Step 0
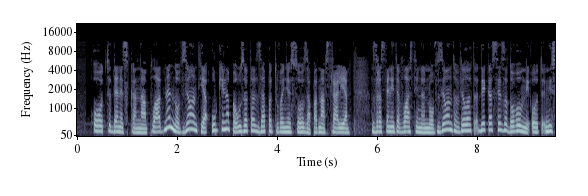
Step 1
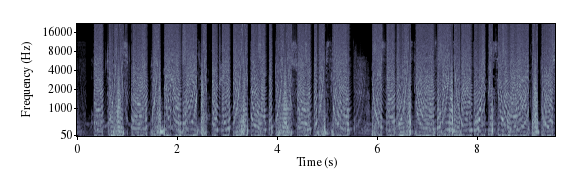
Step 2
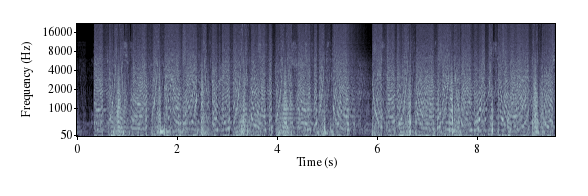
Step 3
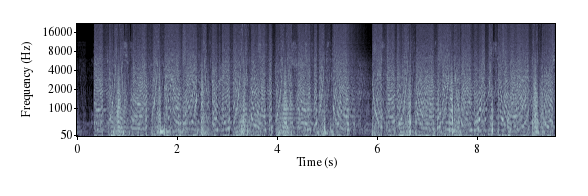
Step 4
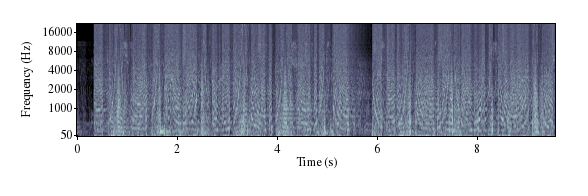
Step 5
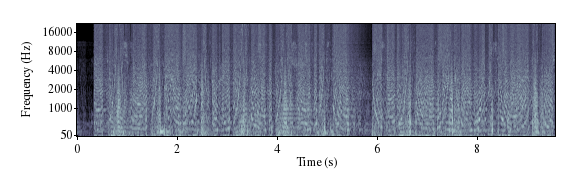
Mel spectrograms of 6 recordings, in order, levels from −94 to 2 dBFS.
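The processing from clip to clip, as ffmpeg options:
ffmpeg -i in.wav -af "aeval=exprs='(mod(29.9*val(0)+1,2)-1)/29.9':channel_layout=same,aphaser=in_gain=1:out_gain=1:delay=4.3:decay=0.69:speed=1.2:type=sinusoidal" out.wav
ffmpeg -i in.wav -filter_complex "[0:a]highshelf=frequency=5100:gain=-8,asplit=2[link_01][link_02];[link_02]aecho=0:1:122|244|366|488:0.316|0.133|0.0558|0.0234[link_03];[link_01][link_03]amix=inputs=2:normalize=0,volume=5.5dB" out.wav
ffmpeg -i in.wav -af anull out.wav
ffmpeg -i in.wav -af "highshelf=frequency=8700:gain=10.5" out.wav
ffmpeg -i in.wav -af "aecho=1:1:235:0.15" out.wav

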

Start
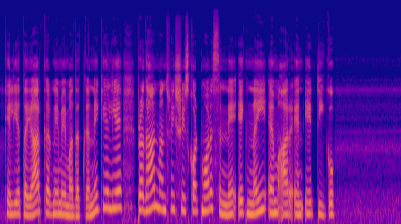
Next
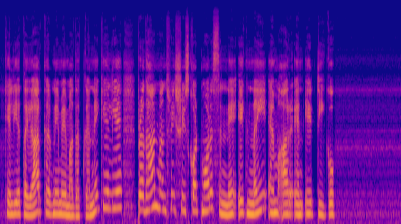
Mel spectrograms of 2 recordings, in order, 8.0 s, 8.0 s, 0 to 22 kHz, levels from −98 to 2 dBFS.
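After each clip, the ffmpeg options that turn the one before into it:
ffmpeg -i in.wav -af "aecho=1:1:5.5:0.94" out.wav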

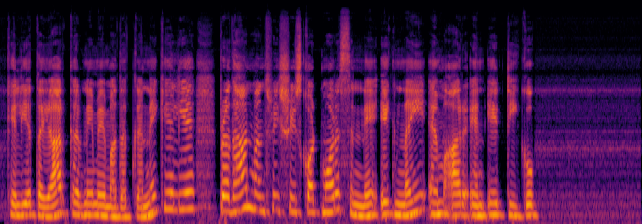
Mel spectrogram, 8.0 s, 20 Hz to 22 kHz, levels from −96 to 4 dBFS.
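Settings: ffmpeg -i in.wav -filter_complex "[0:a]acrossover=split=180[link_01][link_02];[link_01]adelay=50[link_03];[link_03][link_02]amix=inputs=2:normalize=0,volume=6.5dB" out.wav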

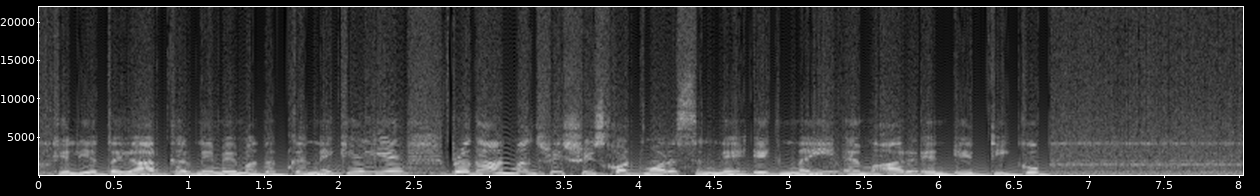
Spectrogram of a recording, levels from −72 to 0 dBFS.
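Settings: ffmpeg -i in.wav -af "aeval=exprs='val(0)+0.5*0.0668*sgn(val(0))':channel_layout=same" out.wav

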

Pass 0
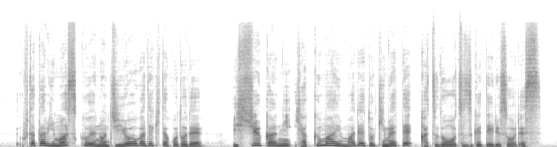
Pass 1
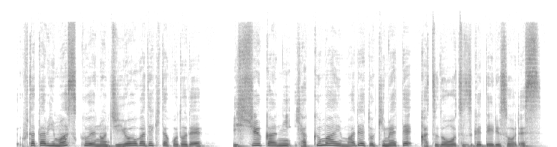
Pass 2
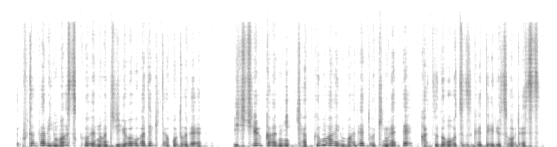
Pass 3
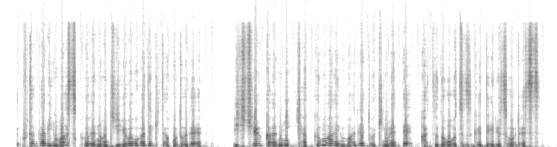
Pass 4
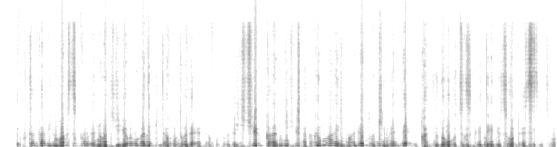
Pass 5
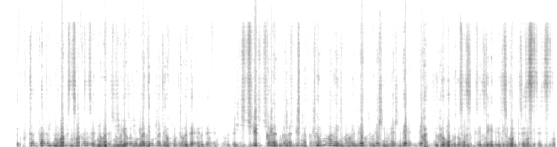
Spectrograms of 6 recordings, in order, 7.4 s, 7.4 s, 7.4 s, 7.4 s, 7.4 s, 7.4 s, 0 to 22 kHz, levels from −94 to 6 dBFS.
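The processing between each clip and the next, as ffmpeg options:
ffmpeg -i in.wav -af "agate=range=-23dB:threshold=-58dB:ratio=16:detection=peak,highshelf=frequency=10000:gain=9.5,bandreject=frequency=50:width_type=h:width=6,bandreject=frequency=100:width_type=h:width=6,bandreject=frequency=150:width_type=h:width=6,bandreject=frequency=200:width_type=h:width=6,volume=-4.5dB" out.wav
ffmpeg -i in.wav -af "aeval=exprs='val(0)*pow(10,-20*(0.5-0.5*cos(2*PI*12*n/s))/20)':channel_layout=same,volume=3.5dB" out.wav
ffmpeg -i in.wav -af "volume=28.5dB,asoftclip=hard,volume=-28.5dB,volume=5.5dB" out.wav
ffmpeg -i in.wav -af "equalizer=frequency=4300:width=0.35:gain=-10.5,aecho=1:1:563:0.106,aeval=exprs='val(0)*pow(10,-22*if(lt(mod(-3.5*n/s,1),2*abs(-3.5)/1000),1-mod(-3.5*n/s,1)/(2*abs(-3.5)/1000),(mod(-3.5*n/s,1)-2*abs(-3.5)/1000)/(1-2*abs(-3.5)/1000))/20)':channel_layout=same,volume=2.5dB" out.wav
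ffmpeg -i in.wav -af "aecho=1:1:212:0.316" out.wav

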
